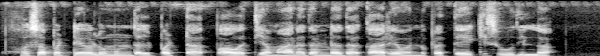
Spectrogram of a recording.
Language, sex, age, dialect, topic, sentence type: Kannada, male, 36-40, Coastal/Dakshin, banking, statement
